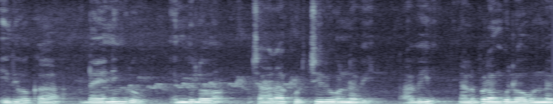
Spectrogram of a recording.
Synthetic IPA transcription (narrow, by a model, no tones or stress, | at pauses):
id̪iɔkɐɖɐjniŋɡɾuːm | ind̪ulo̞ːt͡ʃaːlaːkuɾt͡ʃiluːnːɐʋ̪i | ɐʋinɐlupɐɽɐŋɡulo̞ːunːɐ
